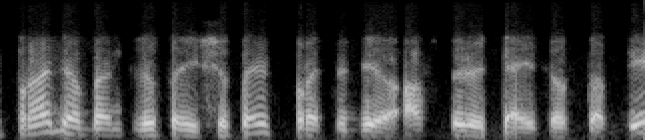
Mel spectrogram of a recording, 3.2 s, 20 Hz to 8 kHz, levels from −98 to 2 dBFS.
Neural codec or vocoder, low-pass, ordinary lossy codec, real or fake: codec, 16 kHz, 6 kbps, DAC; 7.2 kHz; Opus, 32 kbps; fake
